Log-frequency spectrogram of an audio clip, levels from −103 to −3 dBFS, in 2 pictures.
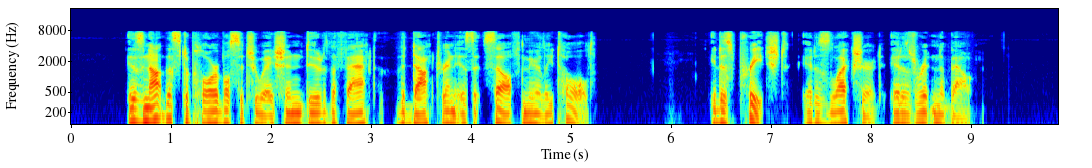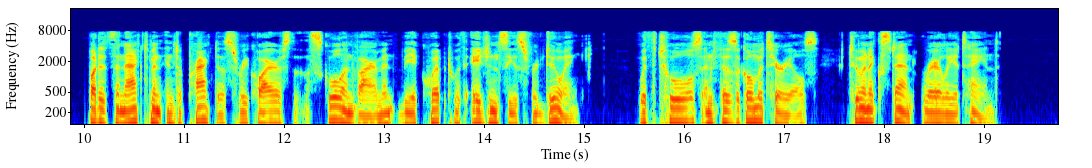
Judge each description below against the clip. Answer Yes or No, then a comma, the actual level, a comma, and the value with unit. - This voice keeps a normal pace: Yes, average, 160 wpm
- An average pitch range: Yes, average, 3.0 semitones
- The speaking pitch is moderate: No, low, 105 Hz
